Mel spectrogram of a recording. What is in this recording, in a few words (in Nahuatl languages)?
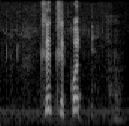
"tlItlikwI", Oapan, female; Oapan minimal pairs 1998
